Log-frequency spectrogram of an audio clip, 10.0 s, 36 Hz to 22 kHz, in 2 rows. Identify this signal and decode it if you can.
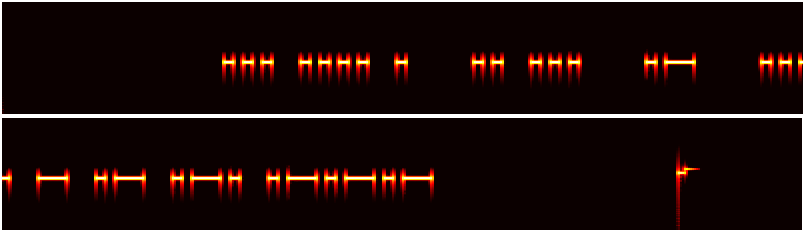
Morse code, heard as a keyed tone, about 20 wpm, 700 Hz. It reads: SHE IS A STAR.
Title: Sentences from Top 1000 Words - Review Part 2 - 20wpm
